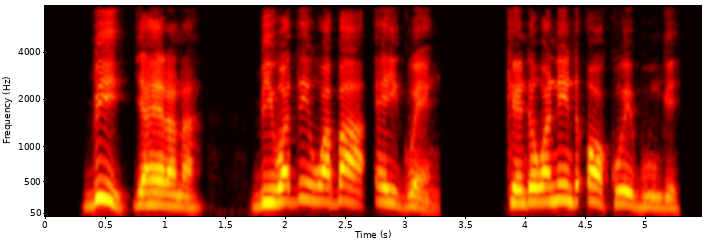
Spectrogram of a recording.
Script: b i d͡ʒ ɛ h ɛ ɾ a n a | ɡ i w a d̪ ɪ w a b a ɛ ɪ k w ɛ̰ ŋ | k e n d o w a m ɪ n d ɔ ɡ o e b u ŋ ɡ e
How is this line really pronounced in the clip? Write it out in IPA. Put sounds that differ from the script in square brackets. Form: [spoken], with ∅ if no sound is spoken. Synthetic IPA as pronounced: b i d͡ʒ [a] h ɛ ɾ a n a | [b] i w a d̪ ɪ w a b a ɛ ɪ [ɡ] w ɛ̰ ŋ | k e n d o w a [n] ɪ n d ɔ [k] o e b u ŋ ɡ e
